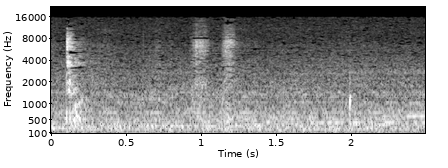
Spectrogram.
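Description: Faint scratching of a pen making a tick mark on a printed book page, two short strokes about a second in.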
